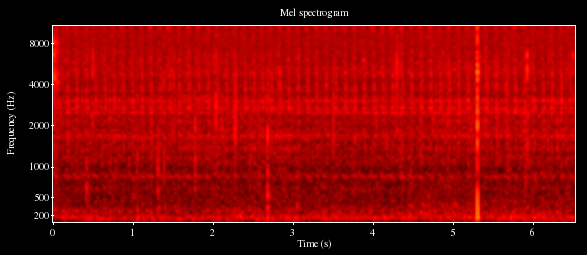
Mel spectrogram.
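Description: Small outboard motor idling steadily on an aluminum fishing boat. A single sharp click comes about five seconds in.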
